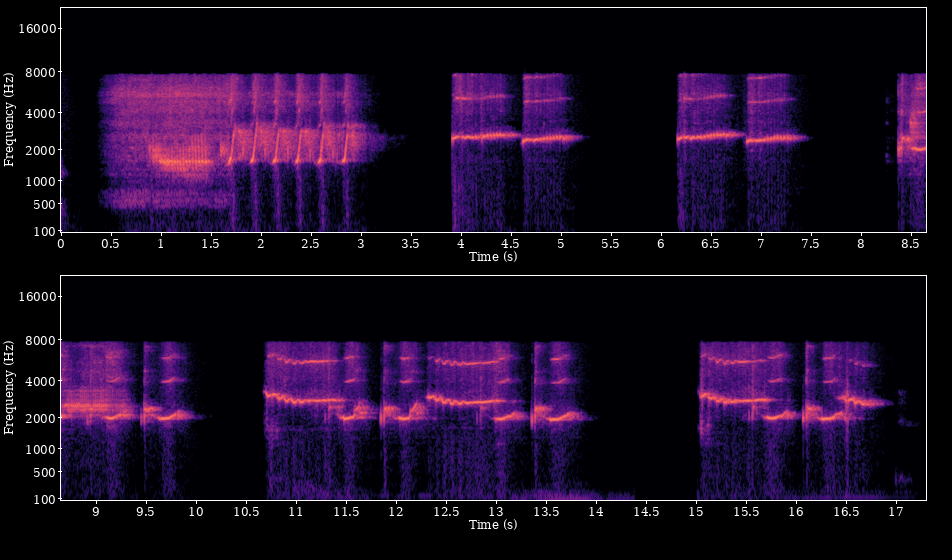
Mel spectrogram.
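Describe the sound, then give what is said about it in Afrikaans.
A bokmakierie bushshrike duet by two males singing to each other: loud, ringing whistled notes in quick repeated phrases, coming in about six bursts separated by short pauses, clear with no talking. “dit bring ons nou by die bok Makiri en hier is sy lieflike roep.”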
